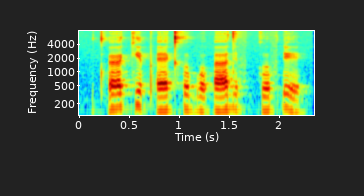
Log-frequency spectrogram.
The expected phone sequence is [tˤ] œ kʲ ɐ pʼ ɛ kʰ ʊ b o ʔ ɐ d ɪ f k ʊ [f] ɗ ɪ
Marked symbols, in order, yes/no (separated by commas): no, yes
